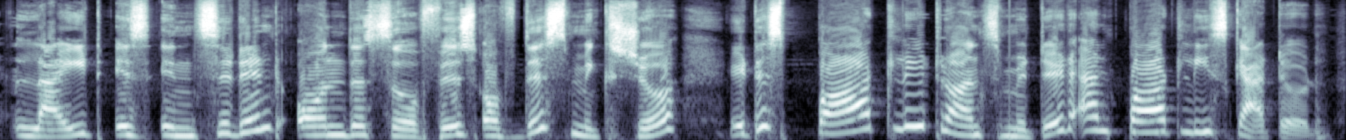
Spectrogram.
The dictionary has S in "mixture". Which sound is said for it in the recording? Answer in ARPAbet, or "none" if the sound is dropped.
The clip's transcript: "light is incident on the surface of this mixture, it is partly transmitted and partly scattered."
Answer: S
